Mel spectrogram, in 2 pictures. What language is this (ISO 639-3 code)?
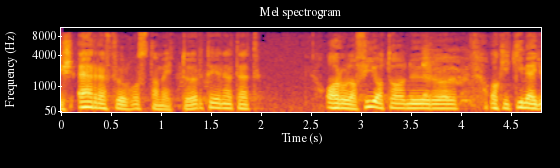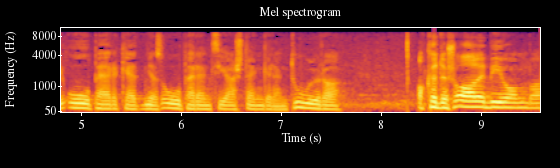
hun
